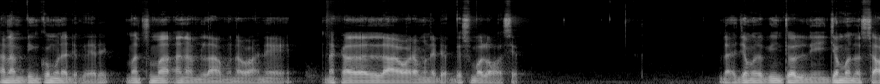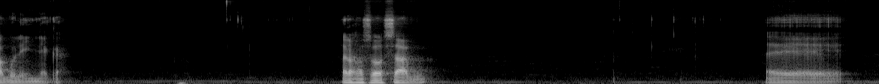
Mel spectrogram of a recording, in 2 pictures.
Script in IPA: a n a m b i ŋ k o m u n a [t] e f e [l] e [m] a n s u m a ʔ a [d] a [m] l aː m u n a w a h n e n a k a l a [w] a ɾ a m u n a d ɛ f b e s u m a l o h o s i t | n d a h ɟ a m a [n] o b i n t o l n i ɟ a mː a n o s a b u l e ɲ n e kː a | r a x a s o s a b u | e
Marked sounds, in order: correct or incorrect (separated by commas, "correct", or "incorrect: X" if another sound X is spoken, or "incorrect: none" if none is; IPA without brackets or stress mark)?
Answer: incorrect: d, incorrect: ɾ, correct, incorrect: n, correct, correct, correct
